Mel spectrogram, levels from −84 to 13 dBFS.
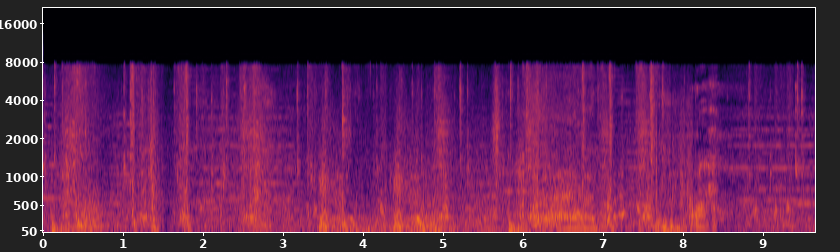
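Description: The level ducks by around 15 dB under each loud sound, a gain pumping effect likely caused by excessive input gain clamped by a fast limiter throughout, while the call path caps content at 8 kHz.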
